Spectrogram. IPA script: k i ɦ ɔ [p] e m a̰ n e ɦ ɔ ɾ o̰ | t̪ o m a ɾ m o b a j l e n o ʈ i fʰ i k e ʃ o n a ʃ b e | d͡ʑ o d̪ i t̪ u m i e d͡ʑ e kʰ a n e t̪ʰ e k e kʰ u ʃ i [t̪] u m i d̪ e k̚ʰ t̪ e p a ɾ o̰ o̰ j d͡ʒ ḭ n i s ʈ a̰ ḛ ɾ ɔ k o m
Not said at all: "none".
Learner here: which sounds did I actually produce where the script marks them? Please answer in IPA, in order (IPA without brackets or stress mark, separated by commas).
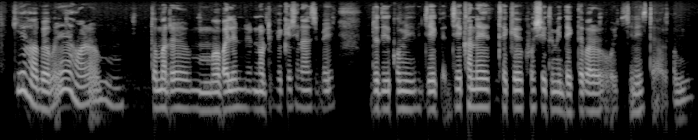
b, t̪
